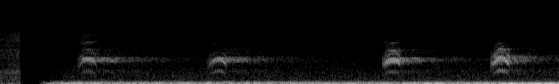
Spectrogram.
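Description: A raven caws four times in harsh, drawn-out calls spaced a second or more apart, clear over a steady low rumbling background, with no talking.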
